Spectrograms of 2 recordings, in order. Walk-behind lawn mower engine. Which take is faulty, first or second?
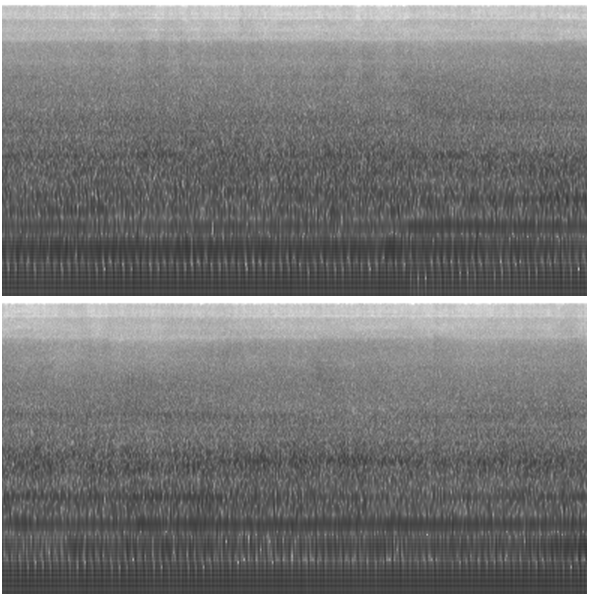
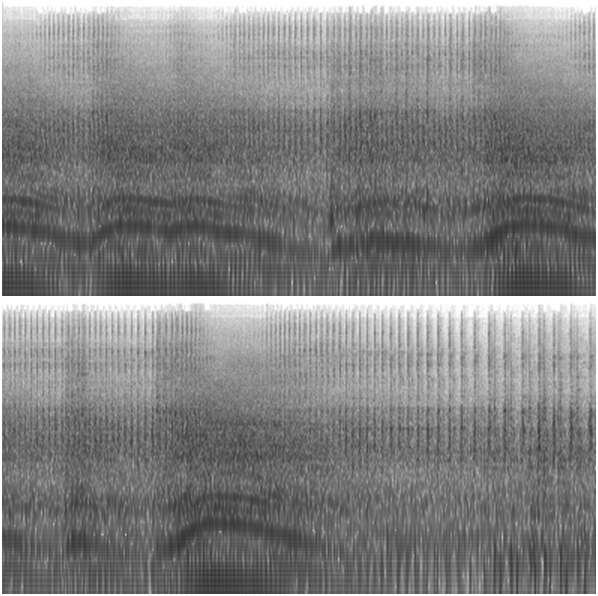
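second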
